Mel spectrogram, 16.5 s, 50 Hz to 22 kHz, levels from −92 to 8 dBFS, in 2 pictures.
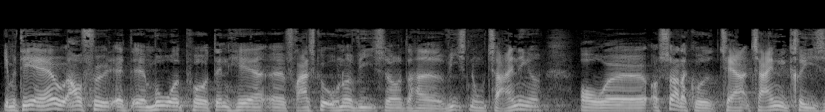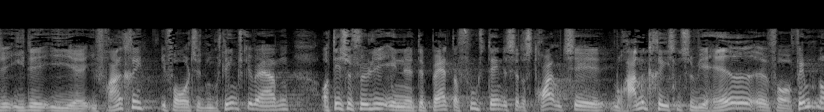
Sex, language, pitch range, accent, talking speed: male, Danish, 110-155 Hz, native, 190 wpm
